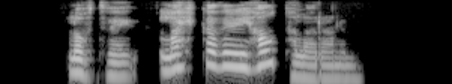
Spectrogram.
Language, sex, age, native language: Icelandic, female, 20-29, Icelandic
